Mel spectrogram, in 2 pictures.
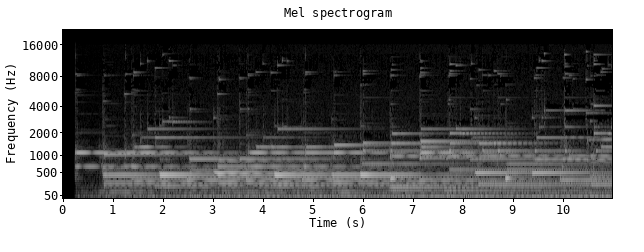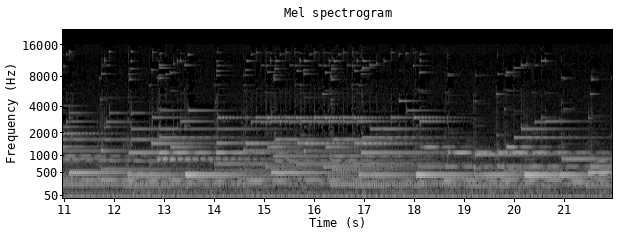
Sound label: Polyphon, 15inch disc musicbox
